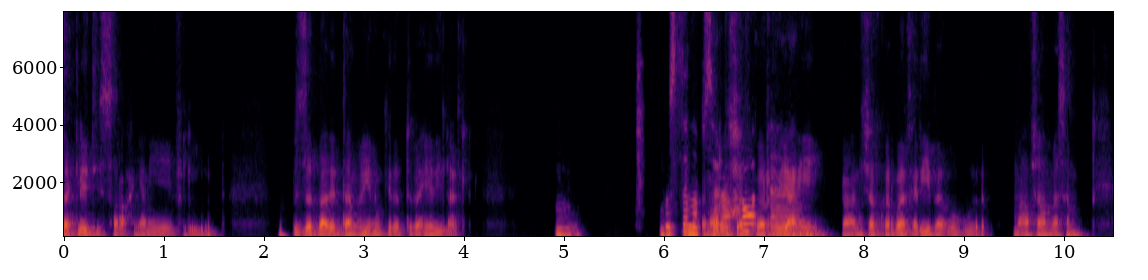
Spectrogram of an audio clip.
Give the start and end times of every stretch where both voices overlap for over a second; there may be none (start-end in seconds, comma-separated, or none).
6.4-7.6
